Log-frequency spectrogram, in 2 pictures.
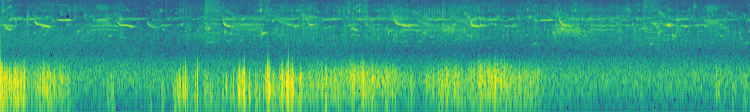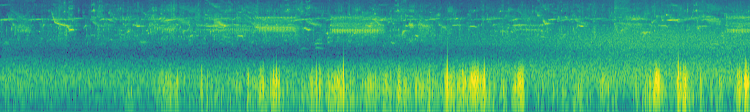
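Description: Small songbirds chirping and calling in many short notes, a lot of them falling in pitch, with buzzier trills around two-thirds of the way in. Under them, gusts of low rumbling noise come and go.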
